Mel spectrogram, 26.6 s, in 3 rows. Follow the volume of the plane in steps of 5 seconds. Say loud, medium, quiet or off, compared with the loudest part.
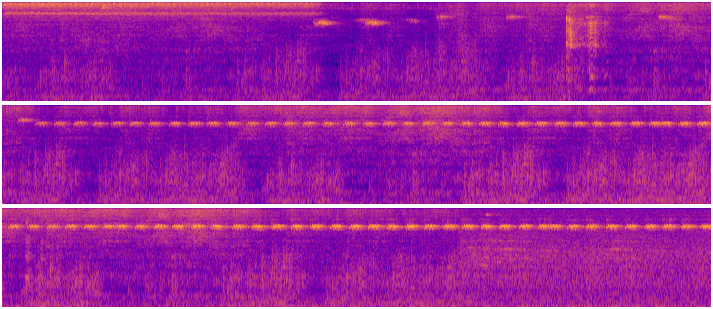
medium, medium, loud, loud, loud, loud.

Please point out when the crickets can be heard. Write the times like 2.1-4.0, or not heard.
0.0-26.5.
